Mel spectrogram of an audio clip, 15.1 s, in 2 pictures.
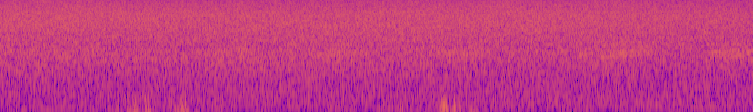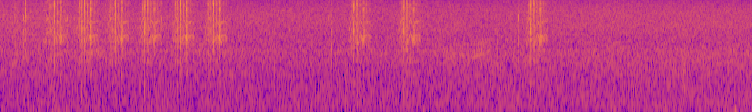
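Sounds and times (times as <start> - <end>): background hiss: 0.0 - 15.0
sharp high-pitched clicks: 7.7 - 9.9, 10.8 - 11.8, 12.4 - 13.0.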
